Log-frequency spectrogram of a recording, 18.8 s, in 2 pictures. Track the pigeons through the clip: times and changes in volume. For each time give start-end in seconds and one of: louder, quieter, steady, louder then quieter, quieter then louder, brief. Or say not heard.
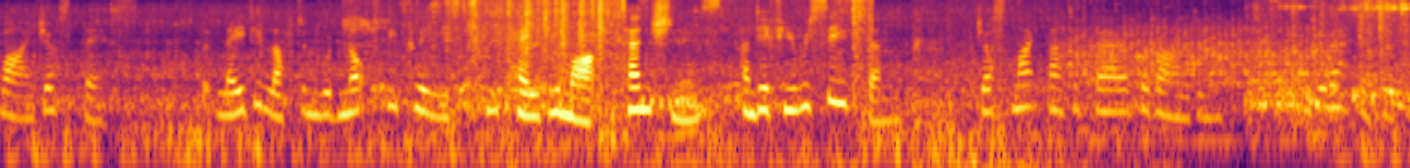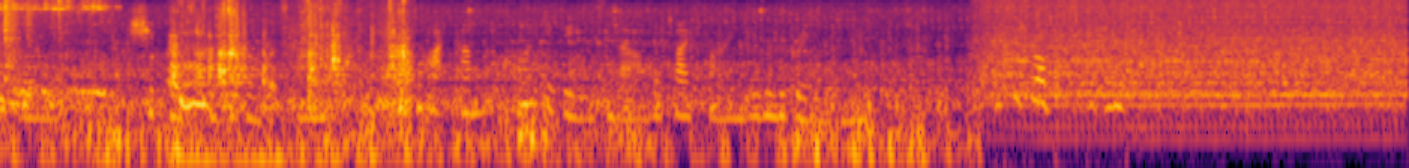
2.3-12.2 quieter then louder.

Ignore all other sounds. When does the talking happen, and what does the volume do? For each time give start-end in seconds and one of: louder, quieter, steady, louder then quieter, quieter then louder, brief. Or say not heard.
0.0-15.1 louder then quieter
16.1-16.9 brief.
